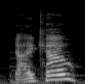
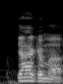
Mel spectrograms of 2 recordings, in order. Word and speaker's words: Giacomo: I was like, Gaikomo? Giacomo.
